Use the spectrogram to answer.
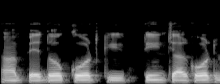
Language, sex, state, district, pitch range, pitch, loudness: Rajasthani, male, Rajasthan, Churu, 95-105 Hz, 100 Hz, -15 LUFS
